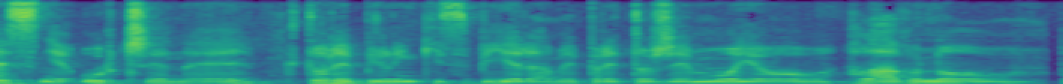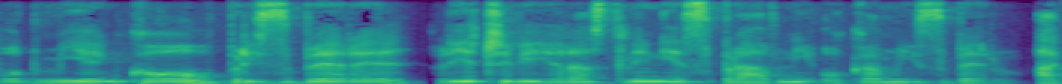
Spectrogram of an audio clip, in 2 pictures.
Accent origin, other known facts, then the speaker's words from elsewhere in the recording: Banská Bystrica, Banská Bystrica Region, Slovakia; V našom regióne, však som z Banskej Bystrice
